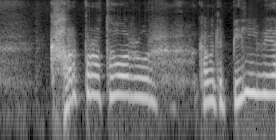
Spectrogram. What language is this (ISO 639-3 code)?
isl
